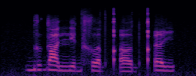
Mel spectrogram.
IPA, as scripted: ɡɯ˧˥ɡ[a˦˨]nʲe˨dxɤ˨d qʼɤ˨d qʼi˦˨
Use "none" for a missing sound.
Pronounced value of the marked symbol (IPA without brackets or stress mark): a˦˨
